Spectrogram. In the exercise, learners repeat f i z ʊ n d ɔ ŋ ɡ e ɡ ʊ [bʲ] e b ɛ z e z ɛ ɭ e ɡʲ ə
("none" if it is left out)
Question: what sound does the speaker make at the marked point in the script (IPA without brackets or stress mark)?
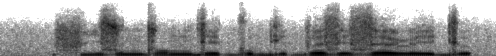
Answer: bʲ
